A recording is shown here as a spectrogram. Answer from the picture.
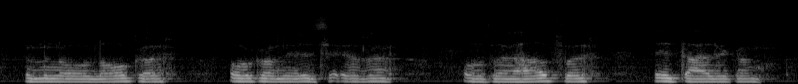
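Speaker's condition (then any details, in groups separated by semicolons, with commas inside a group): Amyotrophic lateral sclerosis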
